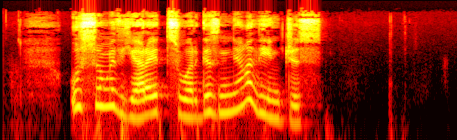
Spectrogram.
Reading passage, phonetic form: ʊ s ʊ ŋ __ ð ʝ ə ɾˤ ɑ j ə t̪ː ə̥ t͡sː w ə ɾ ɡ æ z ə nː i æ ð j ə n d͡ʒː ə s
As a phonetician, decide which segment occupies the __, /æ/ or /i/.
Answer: i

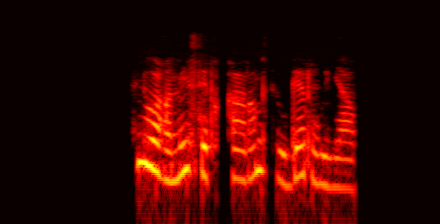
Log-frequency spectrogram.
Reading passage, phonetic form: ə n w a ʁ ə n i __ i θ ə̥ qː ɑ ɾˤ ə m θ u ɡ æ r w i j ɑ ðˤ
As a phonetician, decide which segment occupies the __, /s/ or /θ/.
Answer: s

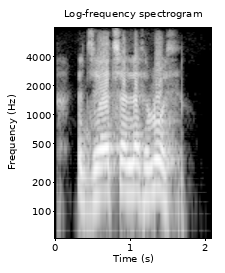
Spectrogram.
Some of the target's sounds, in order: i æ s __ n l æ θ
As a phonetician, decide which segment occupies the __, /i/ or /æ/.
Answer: æ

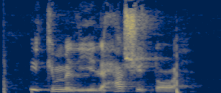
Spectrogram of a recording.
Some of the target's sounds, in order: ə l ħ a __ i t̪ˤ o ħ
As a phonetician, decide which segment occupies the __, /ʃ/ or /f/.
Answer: ʃ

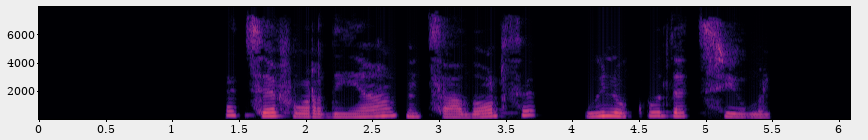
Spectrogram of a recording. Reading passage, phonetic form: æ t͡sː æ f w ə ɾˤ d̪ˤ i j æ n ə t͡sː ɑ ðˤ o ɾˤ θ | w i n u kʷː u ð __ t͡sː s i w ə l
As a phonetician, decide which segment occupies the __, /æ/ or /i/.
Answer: æ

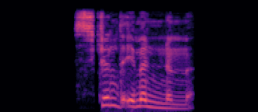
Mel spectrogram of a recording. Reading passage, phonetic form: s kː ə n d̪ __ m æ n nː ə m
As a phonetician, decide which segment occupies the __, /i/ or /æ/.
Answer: i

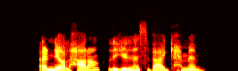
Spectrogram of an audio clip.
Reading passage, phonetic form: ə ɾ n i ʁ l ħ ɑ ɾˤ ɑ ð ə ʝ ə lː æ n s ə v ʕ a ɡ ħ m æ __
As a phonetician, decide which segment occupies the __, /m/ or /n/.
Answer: m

